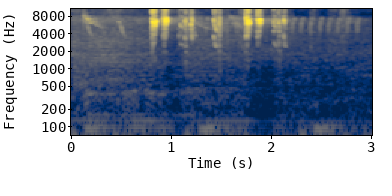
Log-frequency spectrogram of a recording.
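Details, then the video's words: Konin bird song for training magpie-robins: paired piercing high chips repeated in short clusters, with faint thin twitters between them and a steady low hum underneath. "MASTERAN BURUNG KONIN GACOR NGOBRA FULL ISIAN!"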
